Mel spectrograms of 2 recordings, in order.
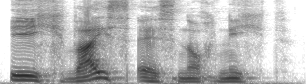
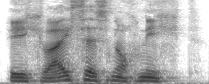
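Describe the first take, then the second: First: Drawn-out, deliberate words, firmly voiced; slow, weighty answer. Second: Said in the usual way. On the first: A narrator's reading. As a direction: answer slowly, word by word. Raven repeats answer more slowly.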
